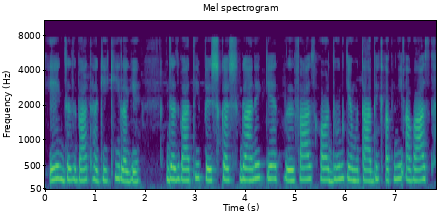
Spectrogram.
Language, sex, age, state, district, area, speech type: Urdu, female, 18-30, West Bengal, Kolkata, urban, spontaneous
